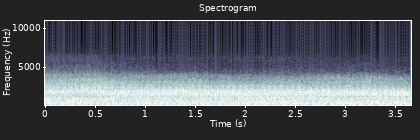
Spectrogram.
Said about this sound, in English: why is this guy running his truck all over the loading?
